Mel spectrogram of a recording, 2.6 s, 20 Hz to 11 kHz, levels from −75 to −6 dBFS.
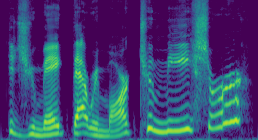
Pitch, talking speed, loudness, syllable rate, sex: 220 Hz, 185 wpm, -18 LUFS, 4.3 syllables/s, male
